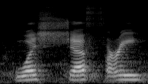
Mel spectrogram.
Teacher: والشفع، یہاں پر الف لام کے بعد حروف شمسیہ میں سے شین آ گیا، تو الف لام کے بعد جب حروف شمسیہ میں سے کوئی حرف آ جائے تو وہاں پر لام کا ادغام ہوتا ہے۔ یہاں پہ لام کو شین بنا کر شین کے اندر داخل کر دیا اور دونوں شینوں کو اکٹھا کر کے پھر اس کو پڑھ لیا۔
